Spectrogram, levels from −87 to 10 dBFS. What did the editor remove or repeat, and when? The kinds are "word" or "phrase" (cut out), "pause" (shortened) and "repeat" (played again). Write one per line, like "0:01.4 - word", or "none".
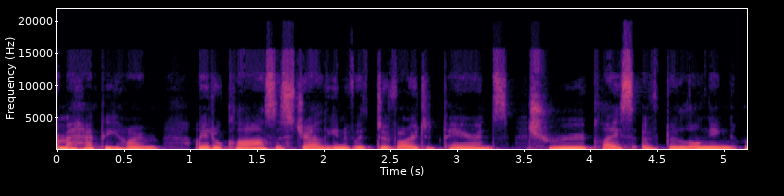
0:01.1 - word
0:02.2 - word
0:03.5 - word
